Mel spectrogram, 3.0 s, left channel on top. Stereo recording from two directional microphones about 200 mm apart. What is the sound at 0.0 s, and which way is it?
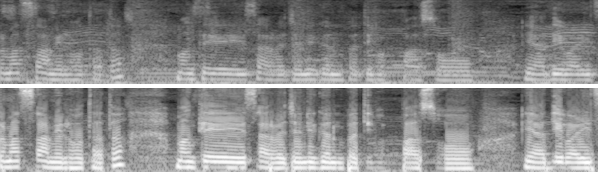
Speech, 45° right (ahead or behind).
